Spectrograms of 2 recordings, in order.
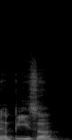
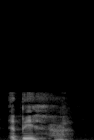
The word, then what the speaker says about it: Ibiza: I am actually currently in Ibiza. – Well, clearly you're not, or else you would have pronounced it right. Ibiza.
